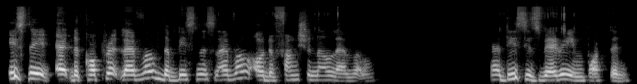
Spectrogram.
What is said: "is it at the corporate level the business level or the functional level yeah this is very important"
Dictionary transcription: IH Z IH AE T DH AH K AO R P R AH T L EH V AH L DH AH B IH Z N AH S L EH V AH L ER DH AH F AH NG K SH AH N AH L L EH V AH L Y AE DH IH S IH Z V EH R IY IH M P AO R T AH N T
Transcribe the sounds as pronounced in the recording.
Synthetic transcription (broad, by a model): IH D IH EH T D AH K AO P R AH T L EH V AH L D AH B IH S N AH S L EH V AH L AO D AH F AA NG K SH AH N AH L L EH V AH L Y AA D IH S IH S V EH R IY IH M P AO T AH N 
